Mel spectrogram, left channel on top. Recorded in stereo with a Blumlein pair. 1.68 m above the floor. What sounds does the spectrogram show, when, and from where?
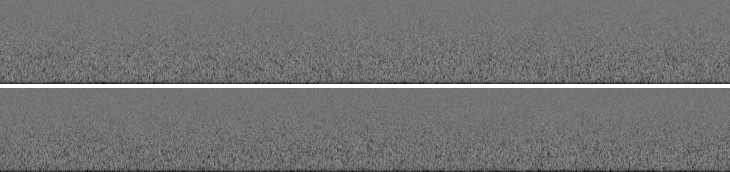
Only background noise.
